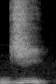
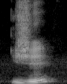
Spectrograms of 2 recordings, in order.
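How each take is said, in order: First: "G" said the English way, "dgee"; English letter G. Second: "G" said the French way, like "jé"; French letter G. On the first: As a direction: give "G" its English name, "jee". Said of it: "mais en anglais G". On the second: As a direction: give "G" its French name, "zhay". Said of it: "Donc qui se dit G". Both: Shown as a demonstration.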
